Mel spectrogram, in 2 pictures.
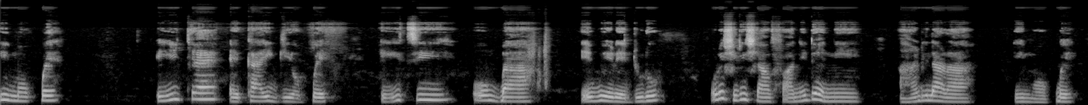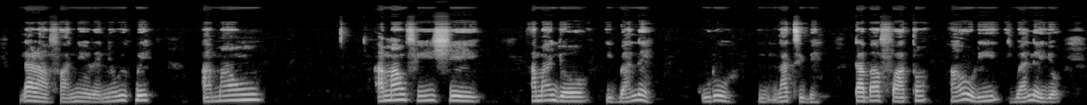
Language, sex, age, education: Yoruba, female, 30-45, secondary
